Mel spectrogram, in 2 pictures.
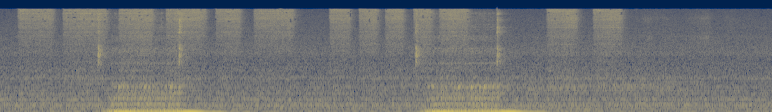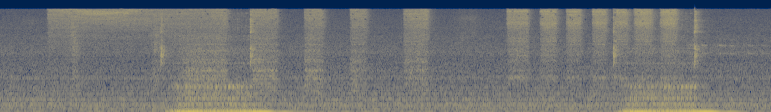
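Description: An airbrush hisses in short bursts, close by.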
